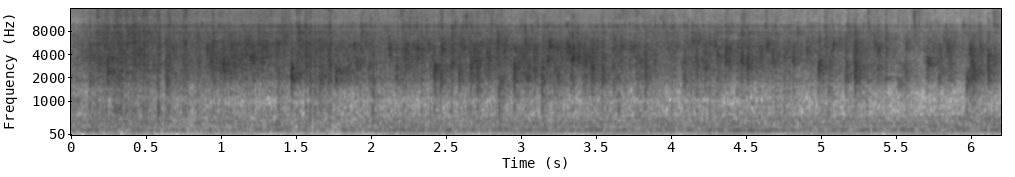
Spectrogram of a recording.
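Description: Curry leaves and dried red chillies frying in hot oil for pulissery: a loud, dense crackling sizzle that holds steady throughout with faint stirring ticks, close and alone.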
